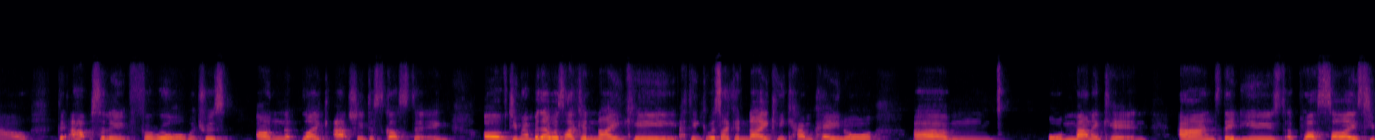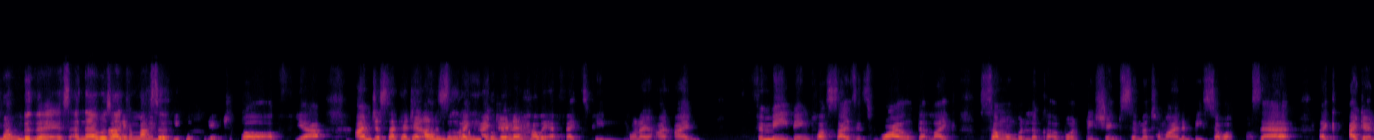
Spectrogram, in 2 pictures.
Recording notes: THIS EPISODE WAS RECORDED VIRTUALLY OVER ZOOM - AUDIO QUALITY IS AFFECTED (SORRY!)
